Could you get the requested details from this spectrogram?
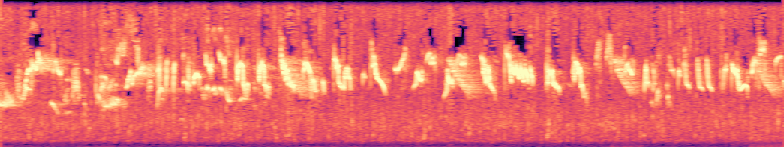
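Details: High, fast chattering twitter from male and female white-eyes, played so a freshly purchased bird settles quickly into a solitary cage; continuous squeaky chirped phrases throughout.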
